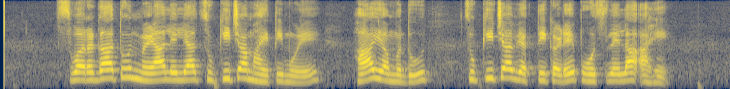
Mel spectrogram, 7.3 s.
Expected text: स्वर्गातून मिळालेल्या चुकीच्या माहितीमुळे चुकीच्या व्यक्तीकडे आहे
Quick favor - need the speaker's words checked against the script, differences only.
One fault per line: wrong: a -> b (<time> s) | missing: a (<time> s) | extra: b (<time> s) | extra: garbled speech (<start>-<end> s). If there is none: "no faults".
extra: हा यमदूत (3.5 s)
extra: पोहोचलेला (5.7 s)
